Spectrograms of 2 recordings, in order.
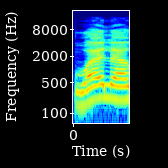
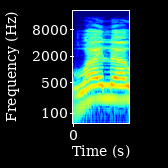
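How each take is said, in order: Both takes have the same delivery.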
